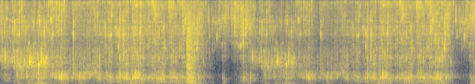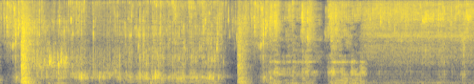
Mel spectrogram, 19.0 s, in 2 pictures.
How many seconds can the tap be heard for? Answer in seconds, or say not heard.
19 s.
